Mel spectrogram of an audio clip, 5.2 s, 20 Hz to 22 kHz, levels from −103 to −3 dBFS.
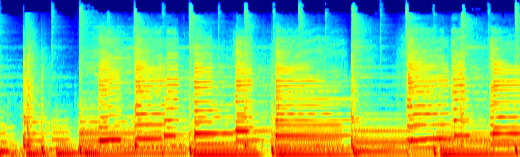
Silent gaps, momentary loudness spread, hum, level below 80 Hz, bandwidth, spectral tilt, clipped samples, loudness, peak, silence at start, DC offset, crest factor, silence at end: none; 4 LU; none; -24 dBFS; 18 kHz; -6 dB/octave; under 0.1%; -17 LUFS; -2 dBFS; 0 s; under 0.1%; 14 dB; 0 s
